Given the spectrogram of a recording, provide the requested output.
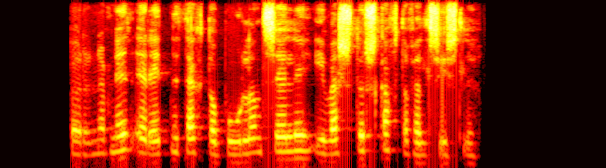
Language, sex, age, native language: Icelandic, female, 30-39, Icelandic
